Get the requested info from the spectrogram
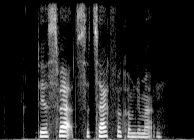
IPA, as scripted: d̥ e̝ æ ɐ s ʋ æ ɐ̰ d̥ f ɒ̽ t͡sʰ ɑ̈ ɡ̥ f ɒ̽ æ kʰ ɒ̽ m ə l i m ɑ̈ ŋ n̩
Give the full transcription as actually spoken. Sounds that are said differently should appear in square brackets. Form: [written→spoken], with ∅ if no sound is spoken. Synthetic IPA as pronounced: d̥ e̝ æ ɐ s ʋ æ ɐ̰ d̥ [f→s] ɒ̽ t͡sʰ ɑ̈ ɡ̥ f ɒ̽ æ kʰ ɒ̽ m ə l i m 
